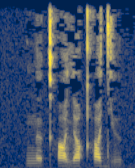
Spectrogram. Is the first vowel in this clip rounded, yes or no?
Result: no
